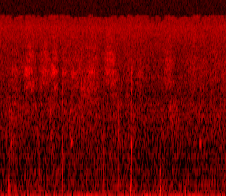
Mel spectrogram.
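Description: Very faint marker-on-whiteboard writing: a few short scratchy strokes and taps as a word is written by hand, over near-silent room tone.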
